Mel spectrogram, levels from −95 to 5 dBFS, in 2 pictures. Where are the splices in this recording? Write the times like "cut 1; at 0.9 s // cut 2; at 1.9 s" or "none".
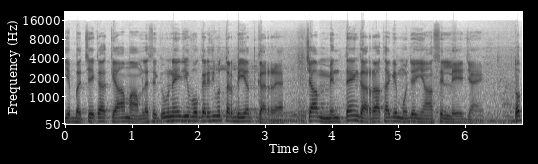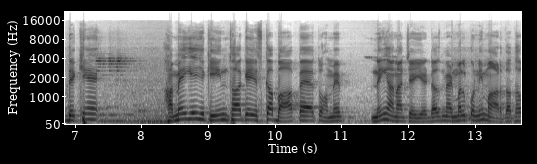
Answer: cut 1; at 3.6 s // cut 2; at 12.7 s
